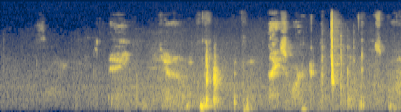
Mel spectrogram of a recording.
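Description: Near silence with faint whispered voices and a few small clicks and knocks, beginning about a second in.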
